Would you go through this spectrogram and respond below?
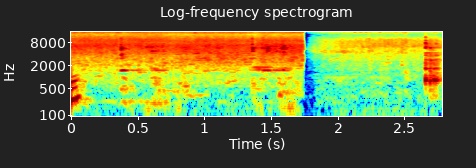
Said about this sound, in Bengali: ট্যাংরা মাছগুলো আমি ভালোভাবে নেড়ে চেড়ে কষিয়ে নেব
